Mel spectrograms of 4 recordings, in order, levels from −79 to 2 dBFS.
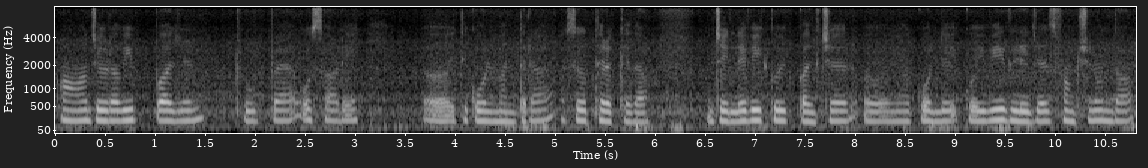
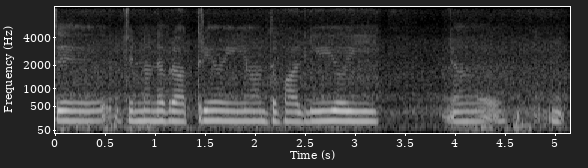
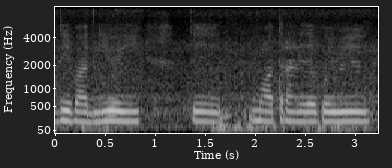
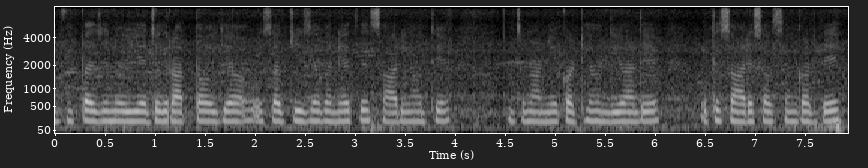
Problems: constant background noise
